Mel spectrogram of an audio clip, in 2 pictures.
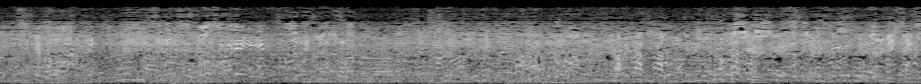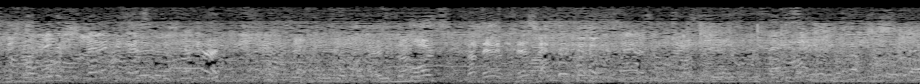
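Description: A large outdoor crowd chatters all around, with many voices mixing.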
